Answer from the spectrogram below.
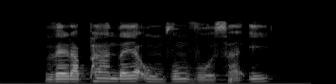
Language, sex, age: Venda, male, 26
